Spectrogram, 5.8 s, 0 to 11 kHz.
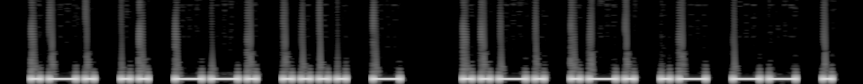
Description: Morse code, heard as a keyed tone, about 21 wpm, 700 Hz. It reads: RIGHT FRAME
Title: Sentences from Top 1000 Words - Review Part 6 - 20wpm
